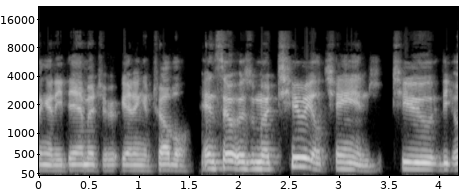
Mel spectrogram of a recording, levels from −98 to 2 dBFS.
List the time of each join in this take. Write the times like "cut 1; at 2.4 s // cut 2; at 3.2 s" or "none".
cut 1; at 1.6 s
